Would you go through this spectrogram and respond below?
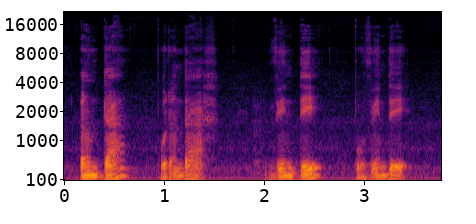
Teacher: no caso de andar nós temos a supressão do R que marca o infinitivo dos verbos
